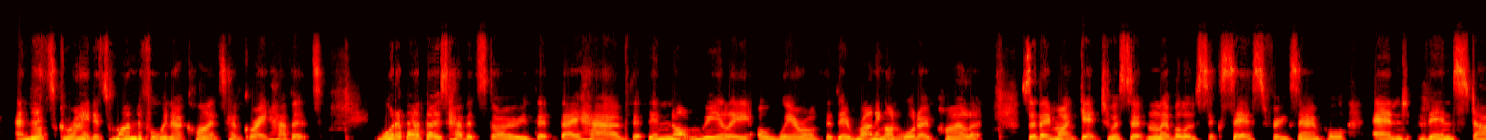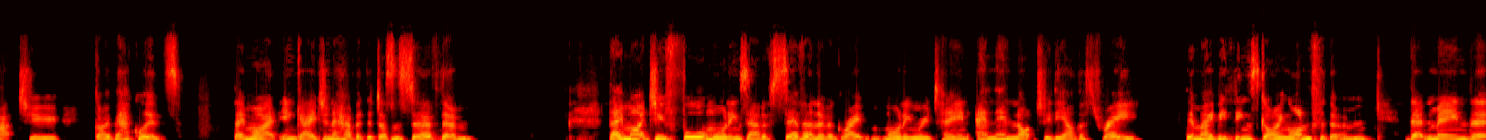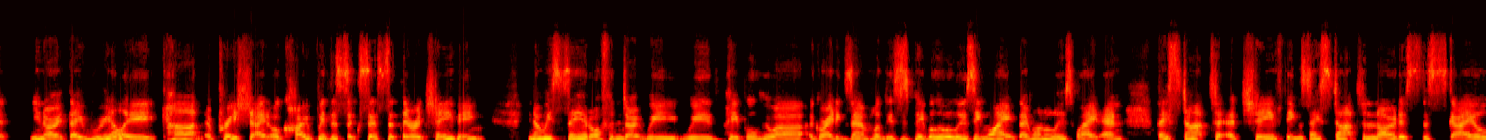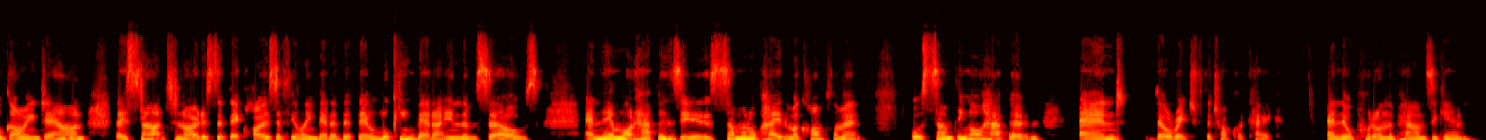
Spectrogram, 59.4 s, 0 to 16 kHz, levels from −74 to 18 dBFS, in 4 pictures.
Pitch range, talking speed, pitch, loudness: 180-245 Hz, 190 wpm, 210 Hz, -20 LUFS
